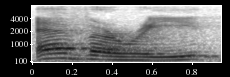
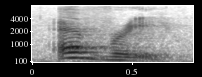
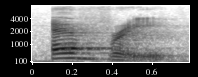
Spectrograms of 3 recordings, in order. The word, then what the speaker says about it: every: it a little faster every every so that letter in the middle the letter e in the middle actually does not get pronounced in this word instead of saying every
